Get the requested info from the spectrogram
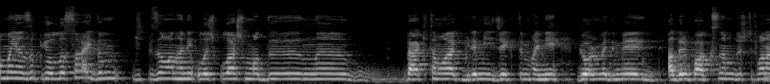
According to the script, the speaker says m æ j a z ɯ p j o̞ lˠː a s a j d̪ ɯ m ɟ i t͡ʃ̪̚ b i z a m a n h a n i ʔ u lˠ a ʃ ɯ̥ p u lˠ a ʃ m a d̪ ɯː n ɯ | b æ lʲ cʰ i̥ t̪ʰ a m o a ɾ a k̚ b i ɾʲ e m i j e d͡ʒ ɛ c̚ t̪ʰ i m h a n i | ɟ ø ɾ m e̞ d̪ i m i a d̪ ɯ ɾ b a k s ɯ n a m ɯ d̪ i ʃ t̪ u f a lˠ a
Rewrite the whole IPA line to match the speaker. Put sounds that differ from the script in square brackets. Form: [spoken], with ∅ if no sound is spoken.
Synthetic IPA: m [a] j a z ɯ p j o̞ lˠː a s a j d̪ ɯ m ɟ i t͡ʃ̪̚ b i z a m a n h a n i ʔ u lˠ a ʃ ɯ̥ p u lˠ a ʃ m a d̪ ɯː n ɯ | b æ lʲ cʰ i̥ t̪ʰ a m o a ɾ a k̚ b i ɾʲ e m i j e d͡ʒ ɛ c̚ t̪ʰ i m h a n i | ɟ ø ɾ m e̞ d̪ i m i a d̪ ɯ ɾ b a k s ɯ n a m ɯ d̪ [y] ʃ t̪ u f a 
